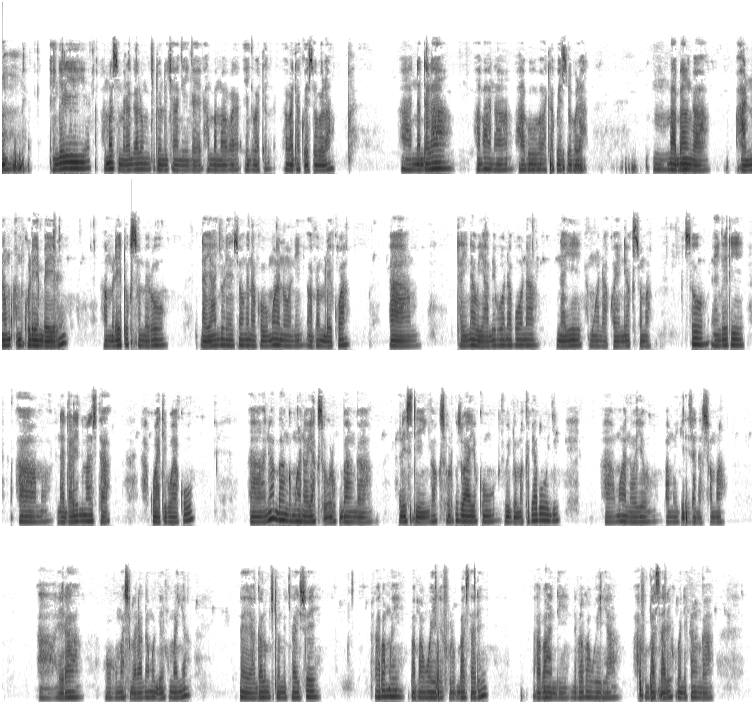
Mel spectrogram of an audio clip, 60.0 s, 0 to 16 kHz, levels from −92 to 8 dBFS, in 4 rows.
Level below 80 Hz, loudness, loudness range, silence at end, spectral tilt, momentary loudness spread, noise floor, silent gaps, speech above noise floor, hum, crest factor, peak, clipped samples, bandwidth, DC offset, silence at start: -46 dBFS; -18 LUFS; 5 LU; 0.8 s; -5.5 dB/octave; 14 LU; -79 dBFS; none; 61 dB; none; 18 dB; 0 dBFS; under 0.1%; 7.4 kHz; under 0.1%; 0 s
